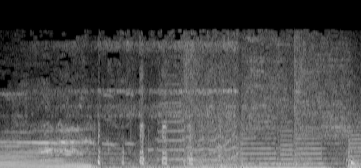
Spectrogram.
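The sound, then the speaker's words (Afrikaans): A loud moo from a real cow, a drawn-out tone that slides downward in pitch, followed by a few sharp clicks and knocks over a low, steady drone. “Dit is regte koei.”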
